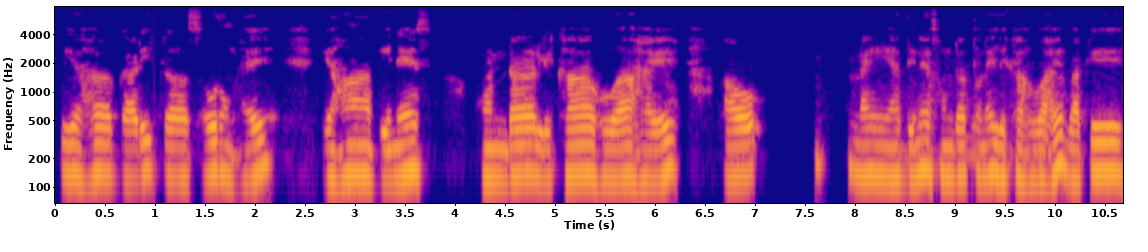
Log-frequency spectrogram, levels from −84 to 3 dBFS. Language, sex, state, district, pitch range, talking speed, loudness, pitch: Hindi, male, Chhattisgarh, Balrampur, 130-145 Hz, 125 wpm, -19 LUFS, 135 Hz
